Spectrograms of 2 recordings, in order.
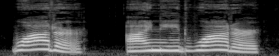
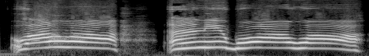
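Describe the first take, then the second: First: Said in the usual way. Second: High "Wah, wah, any wah, wah", consonants dropped; burned-tongue cry. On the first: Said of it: "Granny came rushing into the room and translated". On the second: A narrator's reading. Coyote begging for water, garbled wail "Wah, wah, any wah, wah". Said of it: "cried Coyote".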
